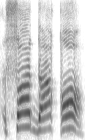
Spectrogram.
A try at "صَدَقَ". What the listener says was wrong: وقف کریں۔ صدقہ نہیں، پہلے سود کو دال سے ملائیں، پھر دال کو قوف سے ملا کر قوف کو ساکن کریں۔ سود دال زبر، سود، سود ہے نا سود۔ صدقہ، وقف کریں۔ سود دال قوف زبر، دیکھیں سود دال زبر سود ہے نا، سود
